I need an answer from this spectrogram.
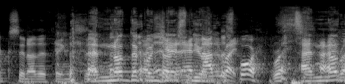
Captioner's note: laughter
